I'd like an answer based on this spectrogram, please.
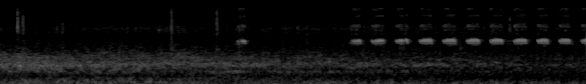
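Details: Cricket at night in courtship: a few scattered clicks and a quiet hum first, then a run of regular high chirps starting more than halfway through, about four per second.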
